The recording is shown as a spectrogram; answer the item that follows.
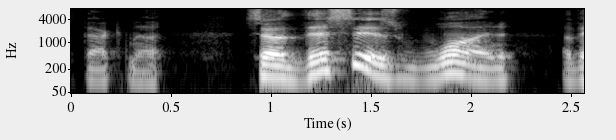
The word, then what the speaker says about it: Vecna: How's that pronounced? I believe it's Vecna.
